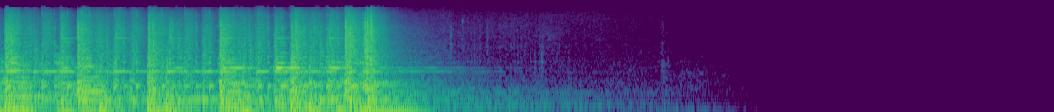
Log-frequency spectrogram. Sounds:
Timpani, Music

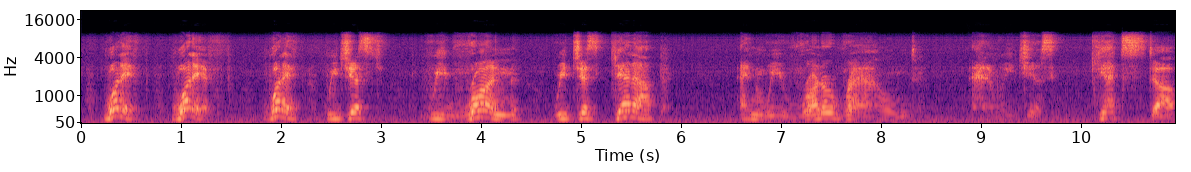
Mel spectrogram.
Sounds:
Speech

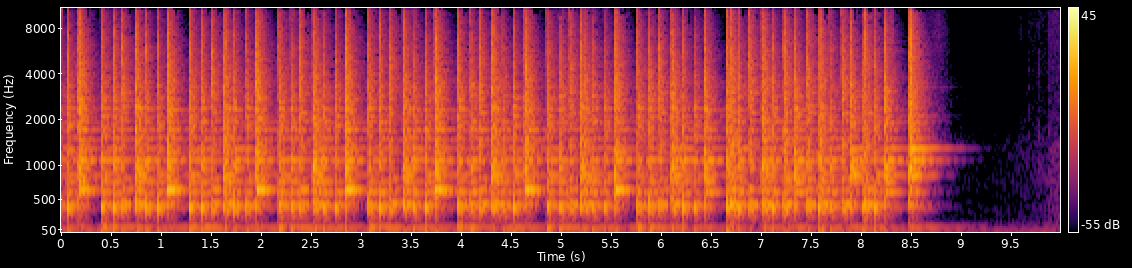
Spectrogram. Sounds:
playing djembe

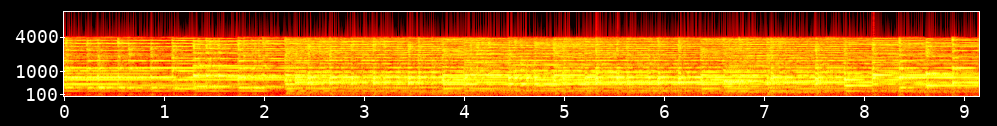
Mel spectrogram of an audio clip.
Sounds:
Musical instrument, inside a small room, Music

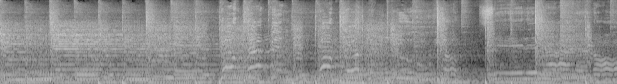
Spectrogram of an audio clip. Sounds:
Plucked string instrument, Music, Musical instrument, Electric guitar, Guitar

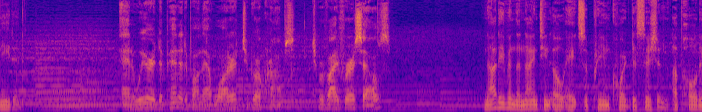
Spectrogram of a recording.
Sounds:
Speech, Music

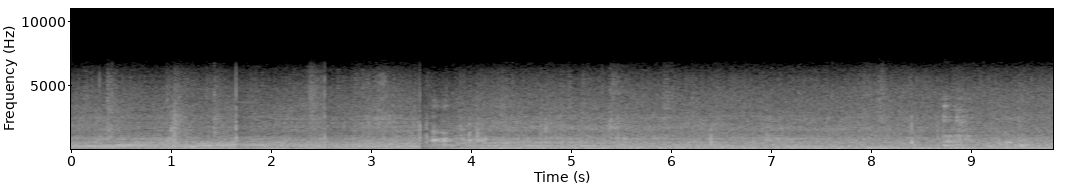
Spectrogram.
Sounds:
Vehicle

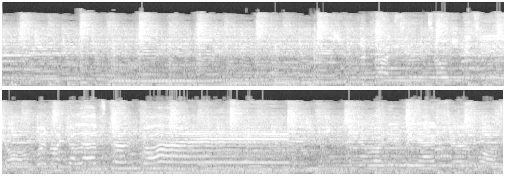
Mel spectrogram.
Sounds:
Music, Punk rock, Psychedelic rock, Rock music

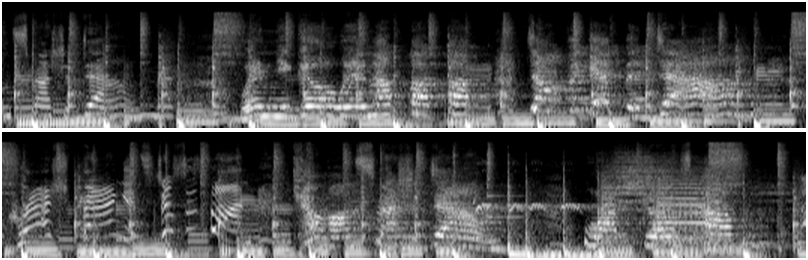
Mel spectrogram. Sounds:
Music

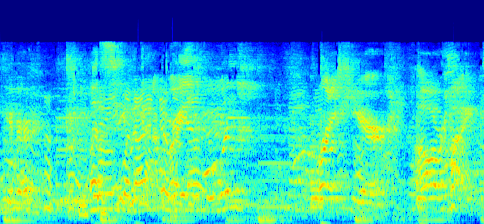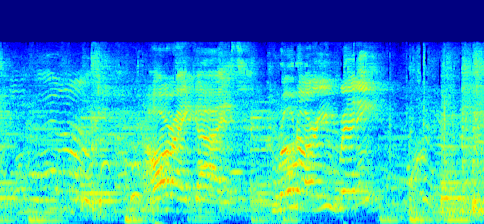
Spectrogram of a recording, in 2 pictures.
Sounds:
Speech, Music

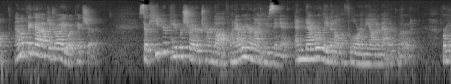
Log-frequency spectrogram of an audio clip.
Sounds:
Speech

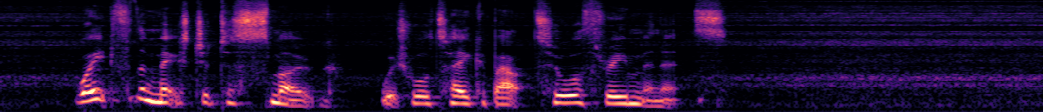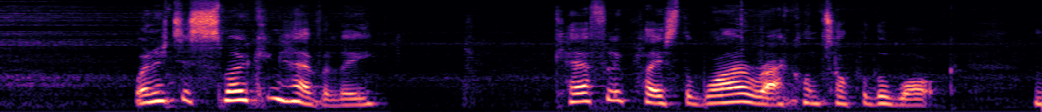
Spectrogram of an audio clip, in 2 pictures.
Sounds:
Speech

